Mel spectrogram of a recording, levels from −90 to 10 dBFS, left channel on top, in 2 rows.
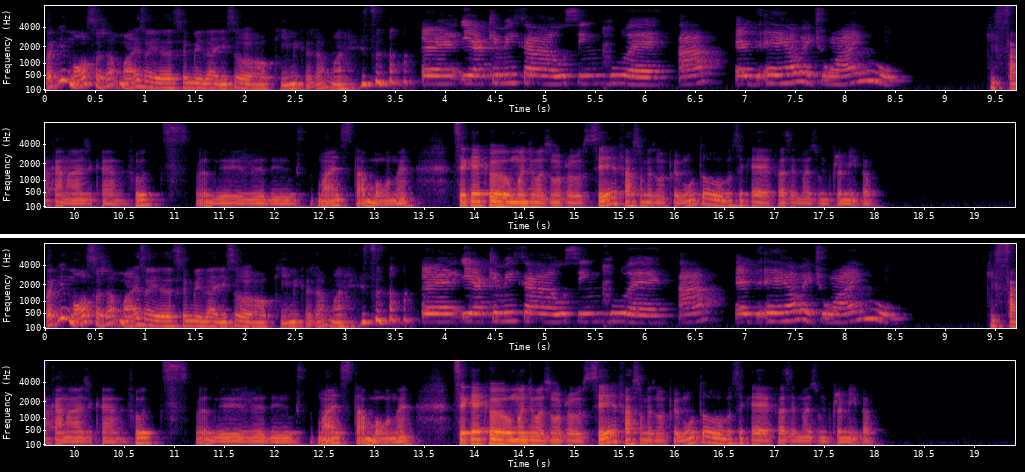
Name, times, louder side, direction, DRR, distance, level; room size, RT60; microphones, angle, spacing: voice 1, 0.0-3.7 9.4-18.0, right 1 dB, 15° right, 0.6 m, -31 dB
voice 2, 3.8-8.6, right 1 dB, 15° left, 1.6 m, -36 dB
7.8 x 5.0 x 2.5 m
head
